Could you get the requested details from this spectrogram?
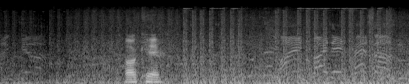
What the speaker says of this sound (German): Die schießen jede Sekunde auf mich.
